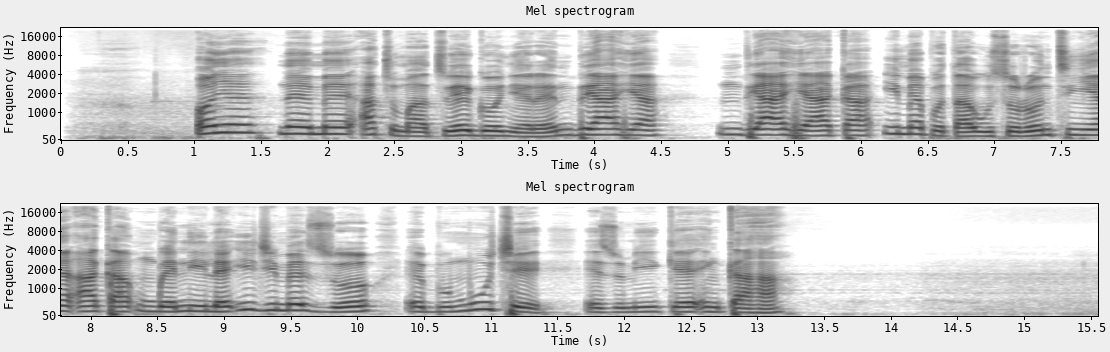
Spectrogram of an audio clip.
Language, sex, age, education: Igbo, male, 30-45, tertiary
